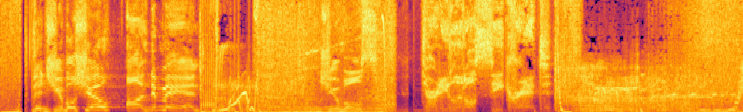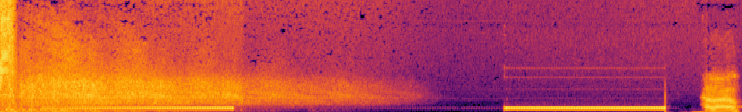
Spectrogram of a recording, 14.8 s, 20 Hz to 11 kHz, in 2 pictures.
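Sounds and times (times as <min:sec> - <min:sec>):
speech: 0:00.3 - 0:07.9
dense burst of noise: 0:05.6 - 0:11.8
telephone dial tone while placing a call: 0:08.9 - 0:09.8, 0:12.5 - 0:14.1.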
